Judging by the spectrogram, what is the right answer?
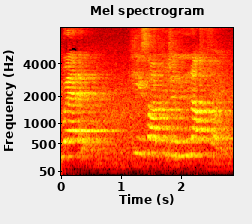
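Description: Through strong room echo and light background noise, a woman speaks very slowly in a high pitch. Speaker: actor performing a monologue. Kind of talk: dramatic acting monologue. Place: empty room. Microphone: camera far.

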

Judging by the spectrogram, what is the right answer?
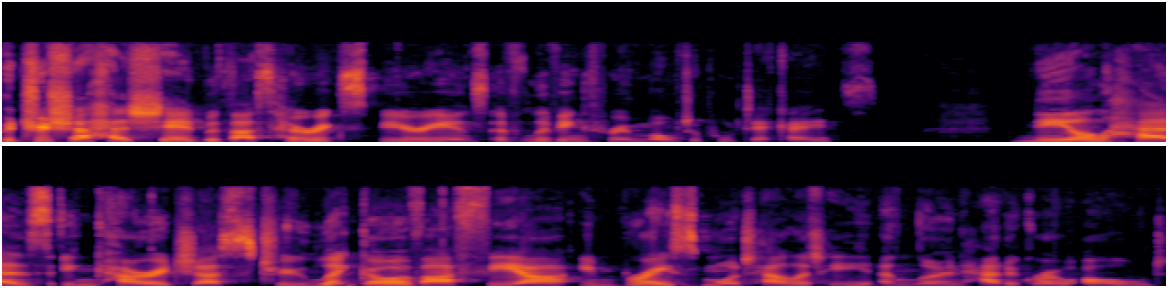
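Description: A woman speaks with an Australian accent. Her pace is moderate, with ordinary pitch variation. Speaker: geriatrician; event moderator. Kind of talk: onstage interview and talk. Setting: stage with audience. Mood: warm, lightly humorous. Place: stage. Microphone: lapel.

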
